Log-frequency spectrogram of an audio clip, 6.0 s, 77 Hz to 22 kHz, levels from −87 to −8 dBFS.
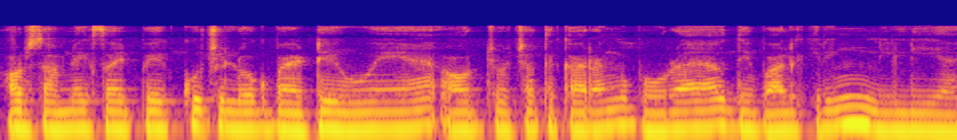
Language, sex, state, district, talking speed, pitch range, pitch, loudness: Hindi, male, Bihar, Supaul, 230 wpm, 120-130 Hz, 120 Hz, -16 LUFS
